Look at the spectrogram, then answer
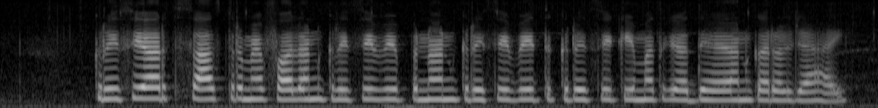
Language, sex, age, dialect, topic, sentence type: Magahi, female, 18-24, Southern, banking, statement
